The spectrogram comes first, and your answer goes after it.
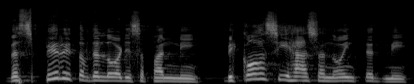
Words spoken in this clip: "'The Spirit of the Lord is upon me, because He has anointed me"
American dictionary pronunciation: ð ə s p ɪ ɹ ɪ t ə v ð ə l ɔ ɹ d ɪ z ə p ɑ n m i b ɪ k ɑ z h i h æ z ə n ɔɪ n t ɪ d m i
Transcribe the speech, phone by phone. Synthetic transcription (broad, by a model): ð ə s p ɪ ɹ ɪ t ə v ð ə l ɔ ɹ d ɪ s ə p ɑ n m i b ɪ k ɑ s h i h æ s ə n ɔɪ n t ɪ d m i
